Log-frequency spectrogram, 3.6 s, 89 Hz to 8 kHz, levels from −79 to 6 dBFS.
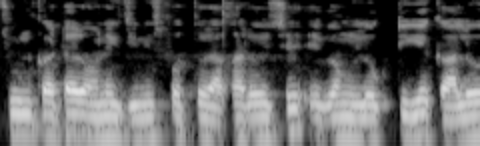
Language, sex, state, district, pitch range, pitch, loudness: Bengali, male, West Bengal, Jalpaiguri, 110-120 Hz, 110 Hz, -14 LUFS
